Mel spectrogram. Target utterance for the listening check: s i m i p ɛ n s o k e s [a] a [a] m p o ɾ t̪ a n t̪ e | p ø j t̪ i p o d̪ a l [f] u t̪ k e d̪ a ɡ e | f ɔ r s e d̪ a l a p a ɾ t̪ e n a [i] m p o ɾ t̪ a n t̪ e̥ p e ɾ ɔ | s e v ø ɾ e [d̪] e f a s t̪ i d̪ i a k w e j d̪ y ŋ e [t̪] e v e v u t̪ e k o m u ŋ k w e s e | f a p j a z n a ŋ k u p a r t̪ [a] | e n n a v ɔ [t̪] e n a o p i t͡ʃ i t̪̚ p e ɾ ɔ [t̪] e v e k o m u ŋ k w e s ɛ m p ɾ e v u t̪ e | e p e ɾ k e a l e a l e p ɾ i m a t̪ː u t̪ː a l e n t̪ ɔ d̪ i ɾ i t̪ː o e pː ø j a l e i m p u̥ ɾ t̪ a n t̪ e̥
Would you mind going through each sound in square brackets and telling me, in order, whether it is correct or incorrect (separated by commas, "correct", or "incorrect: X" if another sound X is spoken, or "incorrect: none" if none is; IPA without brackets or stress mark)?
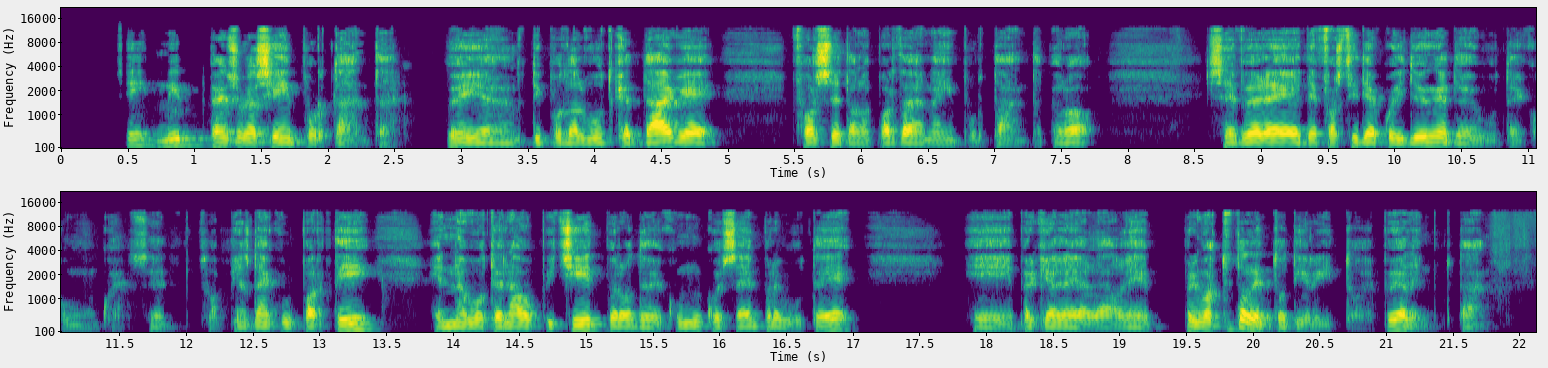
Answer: incorrect: i, incorrect: i, incorrect: v, correct, correct, incorrect: d̪, incorrect: i, correct, incorrect: d̪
